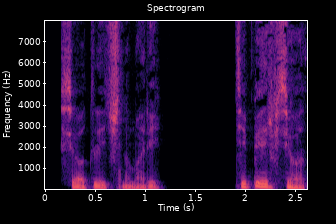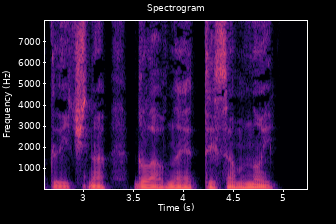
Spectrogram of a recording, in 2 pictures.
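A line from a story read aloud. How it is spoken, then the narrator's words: Quiet. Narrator (Russian): тихо ответил он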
